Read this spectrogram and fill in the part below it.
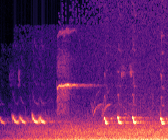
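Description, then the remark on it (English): Birds chirp in a wetland, with a quick run of short rising notes followed by evenly spaced repeated calls over a steady low background hum of outdoor ambience. “Birds love a wetland, otherwise known as a bog, a marsh, sometimes a swamp, a fen.”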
